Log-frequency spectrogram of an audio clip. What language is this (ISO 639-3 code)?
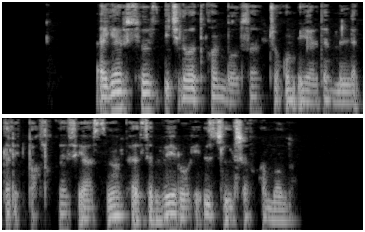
uig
